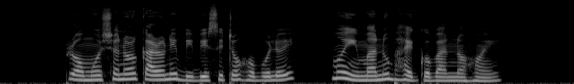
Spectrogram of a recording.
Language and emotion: Assamese, sad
